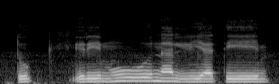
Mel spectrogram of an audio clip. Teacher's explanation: Artinya mereka mempunyai sifat syiddah dan hames. Kita baca tuk ditahan dulu kemudian baru dilepaskan untuk menghasilkan sifat alhamsu. Yaitu sifat ee mengalirnya nafas.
